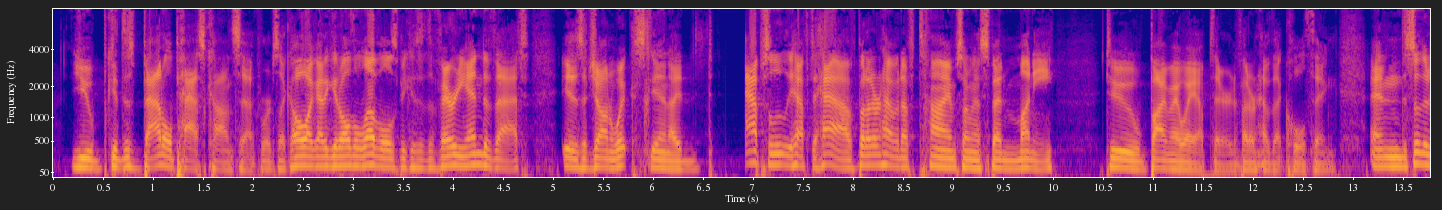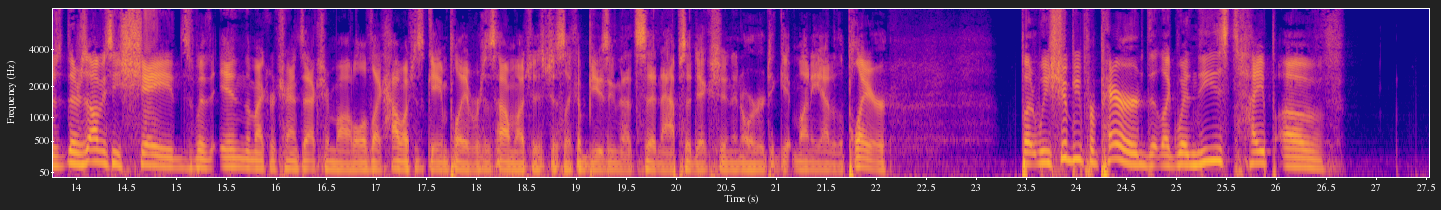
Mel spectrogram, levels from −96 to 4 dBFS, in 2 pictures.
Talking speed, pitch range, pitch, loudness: 230 wpm, 90-130 Hz, 110 Hz, -21 LUFS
